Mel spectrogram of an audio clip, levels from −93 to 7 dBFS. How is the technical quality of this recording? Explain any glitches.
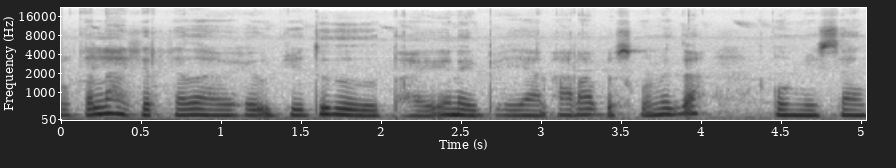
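One glitch affects the speech. From 1.58 to 2.59 s, it slows 6.3% and drops 112 cents, then snaps back. This is likely a drift correction step refilling a buffer.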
